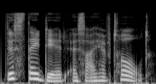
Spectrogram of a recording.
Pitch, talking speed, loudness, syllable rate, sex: 190 Hz, 270 wpm, -17 LUFS, 4.6 syllables/s, female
